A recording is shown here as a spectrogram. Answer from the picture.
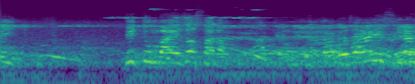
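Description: A man's voice speaking to a gathered crowd. It drops to a quieter stretch just after the start and comes back strongly about a second in.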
